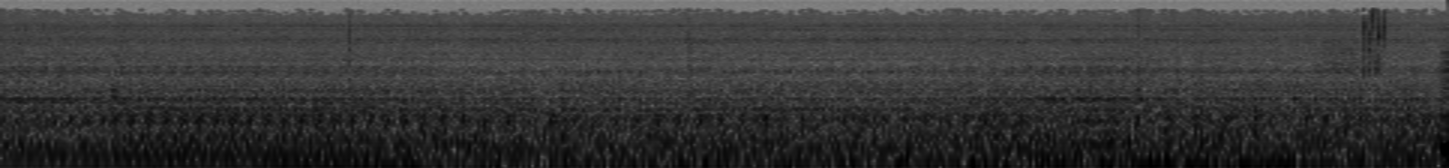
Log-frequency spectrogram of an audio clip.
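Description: A car engine runs at a steady low rumble, held at constant throttle while a learner driver eases out the clutch, continuous and close throughout with no speech.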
